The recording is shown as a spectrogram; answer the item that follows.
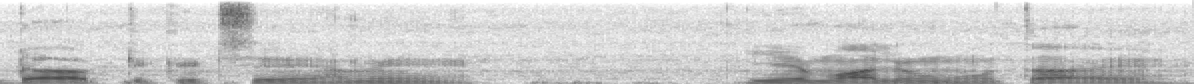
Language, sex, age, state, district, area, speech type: Urdu, male, 30-45, Telangana, Hyderabad, urban, spontaneous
